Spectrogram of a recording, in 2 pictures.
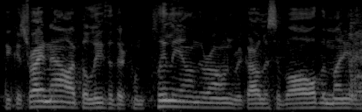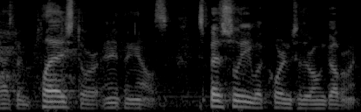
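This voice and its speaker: A man in a lecture audience asking a long, earnest question, pausing on fillers as he goes. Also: medium pitch, a little hiss or hum, low-quality recording.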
